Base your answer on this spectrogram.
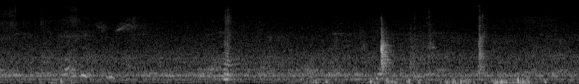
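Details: In April 2021, a honey bee swarm clustered on the side of a building is being boxed. It gives a steady, low, droning hum with a few sharp knocks, and a donkey is hollering nearby.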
